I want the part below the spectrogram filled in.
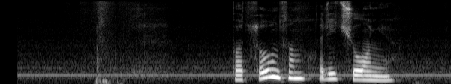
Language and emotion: Russian, sad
